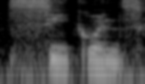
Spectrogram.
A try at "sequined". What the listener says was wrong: Sequined You always say sequence.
